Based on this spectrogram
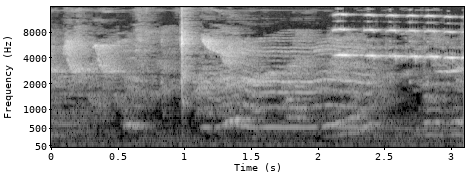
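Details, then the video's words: Sweet song of a Sunda bush warbler, high descending whistles, then a sustained thin tone with fast repeated high trills toward the end, over soft background noise. "Suara Merdu Tledekan Melayu"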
